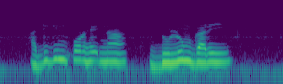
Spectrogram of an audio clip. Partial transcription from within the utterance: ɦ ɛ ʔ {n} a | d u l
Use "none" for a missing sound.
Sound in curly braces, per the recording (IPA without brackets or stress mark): n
